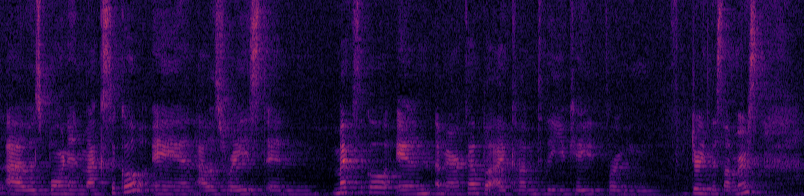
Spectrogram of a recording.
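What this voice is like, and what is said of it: American accent. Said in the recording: “your accent's really nice ... America, I've always loved the American accent.”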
